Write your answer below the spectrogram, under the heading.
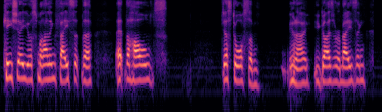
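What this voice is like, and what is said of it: Croaky voice. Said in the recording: “My voice is a little croaky today. ... the sky is hazy, and my throat's not really loving it.”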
